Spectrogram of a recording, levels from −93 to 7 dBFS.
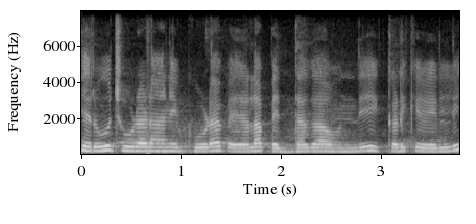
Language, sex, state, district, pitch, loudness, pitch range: Telugu, female, Telangana, Nalgonda, 200 Hz, -16 LUFS, 190-215 Hz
